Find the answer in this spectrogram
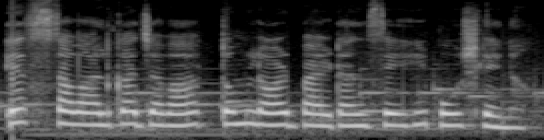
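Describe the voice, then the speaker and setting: A woman voicing a gentle royal queen mother, read in a plain storytelling way. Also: sits high, flat delivery, measured pace. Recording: slightly dull recording, faint music.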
